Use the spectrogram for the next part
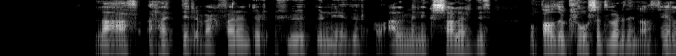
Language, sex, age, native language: Icelandic, male, 30-39, Icelandic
